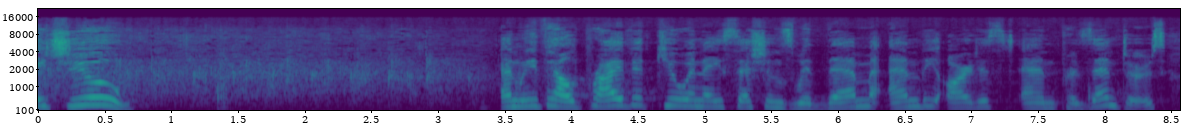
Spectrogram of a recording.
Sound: applause

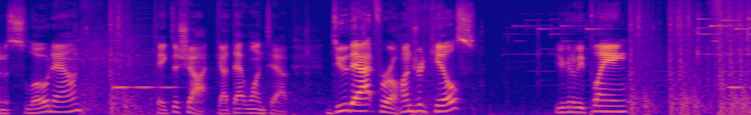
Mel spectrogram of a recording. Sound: phone rings

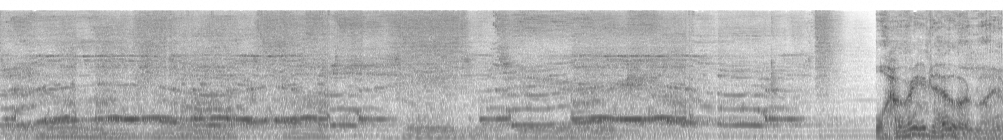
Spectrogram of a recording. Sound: alien noises

